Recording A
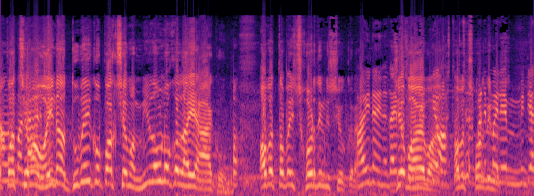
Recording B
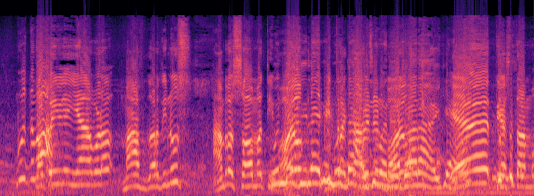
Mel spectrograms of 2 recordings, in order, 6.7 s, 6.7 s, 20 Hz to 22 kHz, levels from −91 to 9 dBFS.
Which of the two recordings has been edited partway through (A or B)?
A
